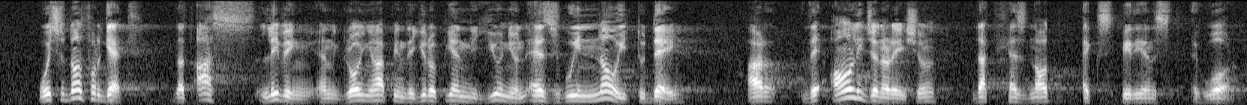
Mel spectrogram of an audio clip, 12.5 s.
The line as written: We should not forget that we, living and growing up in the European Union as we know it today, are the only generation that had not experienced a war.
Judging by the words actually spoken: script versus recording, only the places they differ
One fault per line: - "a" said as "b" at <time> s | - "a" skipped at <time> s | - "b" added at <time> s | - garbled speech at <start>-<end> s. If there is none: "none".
- "had" said as "has" at 10.1 s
